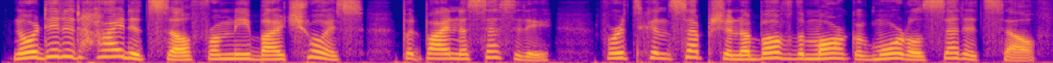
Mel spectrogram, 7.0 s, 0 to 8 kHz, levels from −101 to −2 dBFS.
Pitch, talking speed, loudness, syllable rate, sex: 220 Hz, 190 wpm, -19 LUFS, 5.2 syllables/s, female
